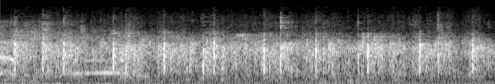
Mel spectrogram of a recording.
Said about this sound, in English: My first guest, you can applaud.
